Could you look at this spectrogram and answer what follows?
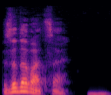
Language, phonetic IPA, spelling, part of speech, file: Russian, [zədɐˈvat͡sːə], задаваться, verb, Ru-задаваться.ogg
- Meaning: 1. to set oneself 2. of period, time to have 3. to succeed, to be a success 4. to give oneself airs, to put on airs 5. passive of задава́ть (zadavátʹ)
